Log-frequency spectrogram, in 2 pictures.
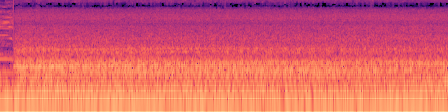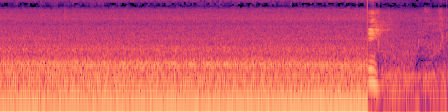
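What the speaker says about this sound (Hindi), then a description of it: "सो गाइस फाइनली मेरे को पार्किंग मिल गई है, तो ये गाड़ी जा रही है" A car's engine rumbles loudly and steadily up close as it pulls out of a parking spot, then the sound cuts off abruptly near the end.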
